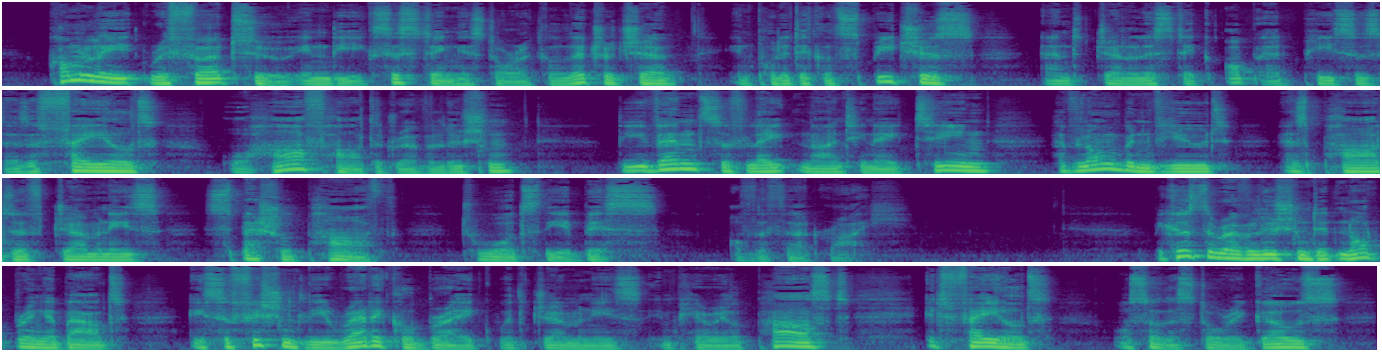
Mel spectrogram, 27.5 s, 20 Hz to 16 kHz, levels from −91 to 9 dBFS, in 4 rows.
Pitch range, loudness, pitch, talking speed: 90-130 Hz, -23 LUFS, 100 Hz, 140 wpm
